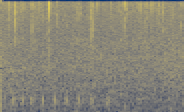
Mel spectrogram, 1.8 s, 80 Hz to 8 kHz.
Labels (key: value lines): label: biophony
recorder: SoundTrap 500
